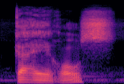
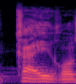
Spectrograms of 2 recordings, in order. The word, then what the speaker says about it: Kairos: Le deuxème mot qui est utilisé souvent dans le Nouveau Testament, c'est le mot cair cairos. Le temps est aussi dans le temps. Mais Kairos se situe dans le chronos.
